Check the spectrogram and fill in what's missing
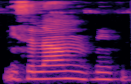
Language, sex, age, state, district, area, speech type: Odia, female, 60+, Odisha, Balangir, urban, spontaneous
